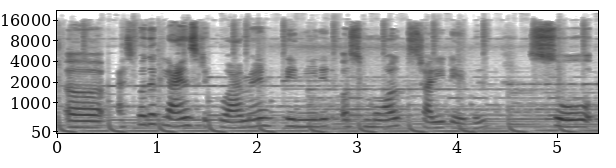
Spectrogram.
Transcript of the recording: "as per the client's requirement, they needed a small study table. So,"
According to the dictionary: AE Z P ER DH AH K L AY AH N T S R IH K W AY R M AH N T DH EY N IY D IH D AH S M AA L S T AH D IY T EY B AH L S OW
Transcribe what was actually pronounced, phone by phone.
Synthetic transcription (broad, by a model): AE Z F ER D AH K L AY AH N T S R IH K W AY R M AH N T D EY N IY D IH D AH S M AA L S T AH D IY T EY B AH L S OW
